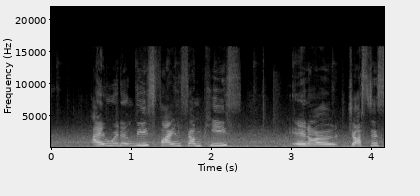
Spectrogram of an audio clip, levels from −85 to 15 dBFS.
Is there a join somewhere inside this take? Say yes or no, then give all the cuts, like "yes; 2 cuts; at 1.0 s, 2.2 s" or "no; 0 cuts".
no; 0 cuts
